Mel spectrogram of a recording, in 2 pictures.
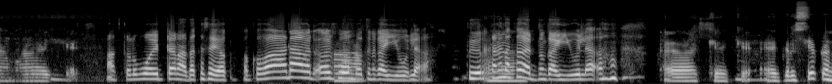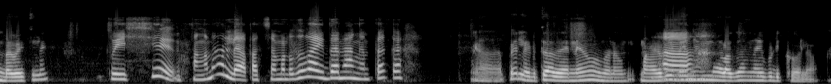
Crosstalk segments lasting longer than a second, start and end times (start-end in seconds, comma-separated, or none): none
